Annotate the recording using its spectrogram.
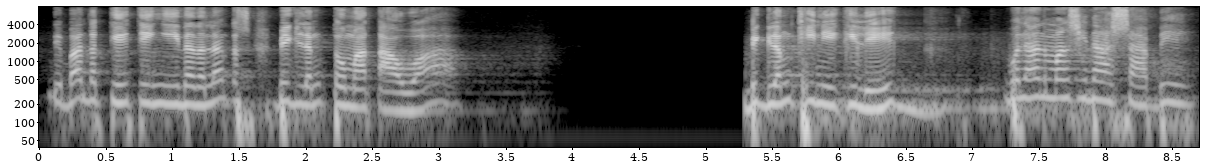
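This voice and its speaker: A man's voice: sits high, a little slow, pauses often. A man, a priest giving a Sunday homily in a large church, speaks conversationally with teasing asides and frequent tag questions. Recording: long church reverb.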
